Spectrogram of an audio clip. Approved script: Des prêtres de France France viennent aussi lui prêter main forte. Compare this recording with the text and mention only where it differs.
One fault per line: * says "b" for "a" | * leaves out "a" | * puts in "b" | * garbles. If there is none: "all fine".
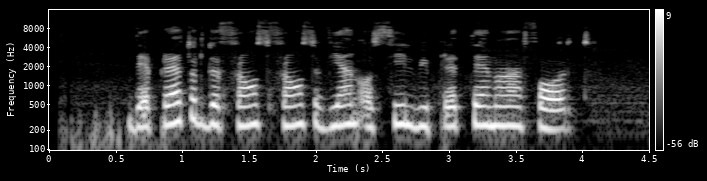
all fine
